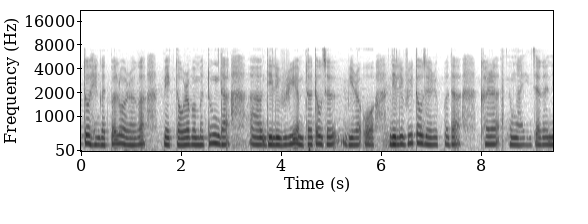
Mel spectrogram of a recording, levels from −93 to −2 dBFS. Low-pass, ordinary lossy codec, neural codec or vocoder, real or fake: 7.2 kHz; none; none; real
